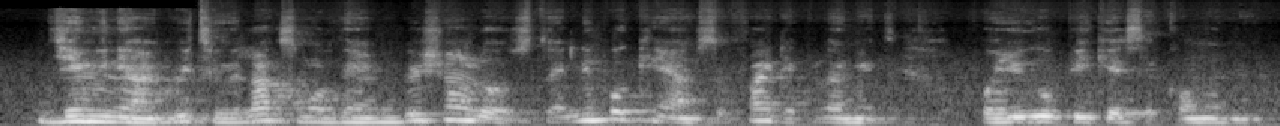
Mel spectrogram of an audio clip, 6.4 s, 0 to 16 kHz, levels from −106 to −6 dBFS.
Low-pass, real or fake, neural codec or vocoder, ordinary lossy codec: 14.4 kHz; fake; vocoder, 44.1 kHz, 128 mel bands every 512 samples, BigVGAN v2; Opus, 24 kbps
